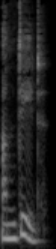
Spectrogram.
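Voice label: "undid", British English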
